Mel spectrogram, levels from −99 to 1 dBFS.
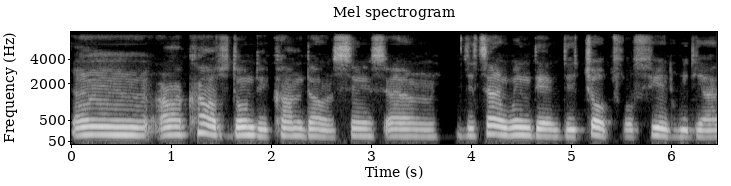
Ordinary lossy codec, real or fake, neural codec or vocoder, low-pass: Opus, 64 kbps; fake; codec, 16 kHz, 4 kbps, FunCodec, trained on LibriTTS, 50 frames a second; 7.2 kHz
